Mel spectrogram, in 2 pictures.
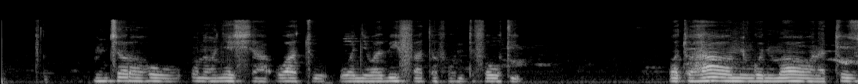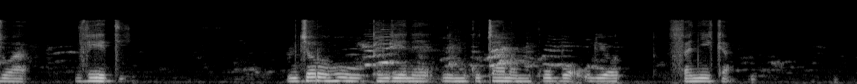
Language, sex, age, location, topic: Swahili, male, 18-24, Wajir, government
